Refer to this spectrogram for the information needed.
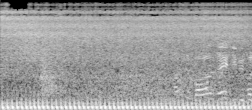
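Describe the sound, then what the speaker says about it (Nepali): A KTM motorcycle idles close by with a rapid, even thumping pulse that holds steady throughout, while a voice speaks briefly over it near the end. "अब यहाँ बिस्तारै हामी है बाइकको साउन्ड"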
